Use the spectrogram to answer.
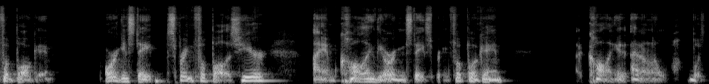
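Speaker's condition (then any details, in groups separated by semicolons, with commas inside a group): Vocal cord surgery recovery; talking painless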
